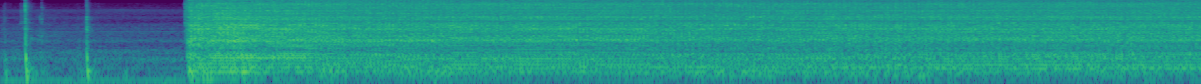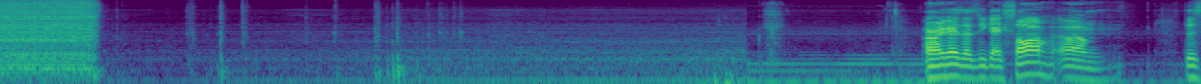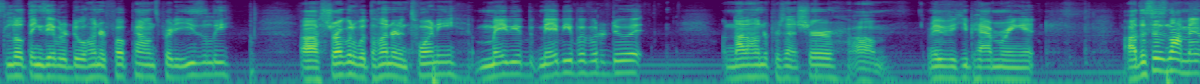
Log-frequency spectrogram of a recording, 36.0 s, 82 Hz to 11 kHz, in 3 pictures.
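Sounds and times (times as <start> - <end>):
impact driver hammering: 1.8 - 13.1.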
